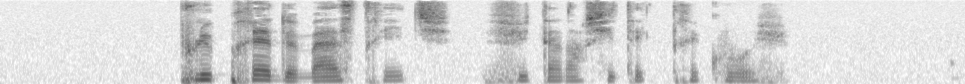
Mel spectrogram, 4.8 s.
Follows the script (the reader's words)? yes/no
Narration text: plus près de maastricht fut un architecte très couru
yes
